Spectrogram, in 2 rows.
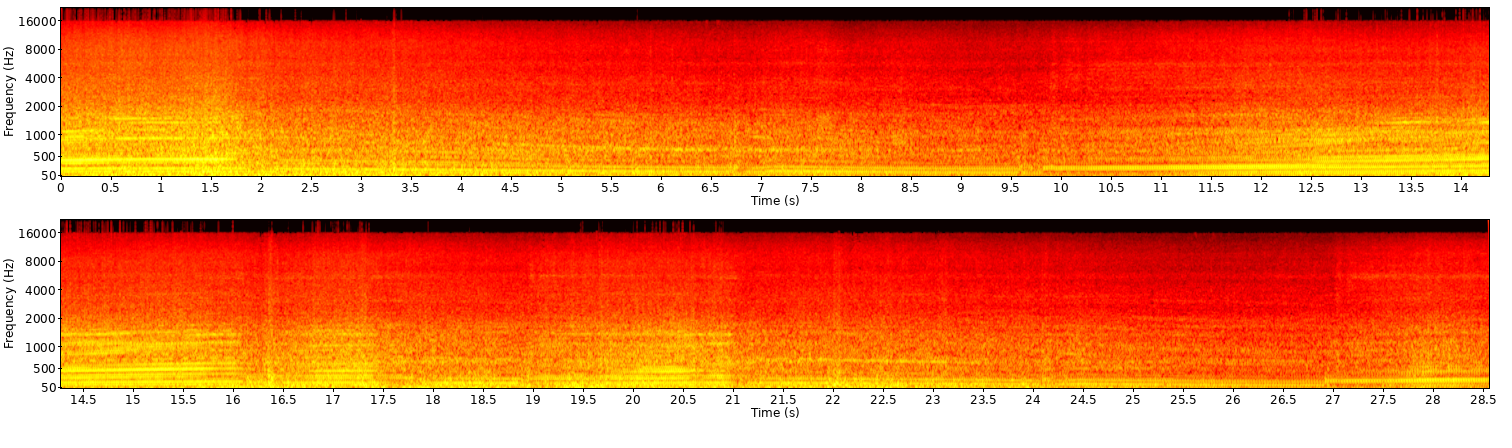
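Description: Aprilia Tuono 660's parallel-twin engine heard from the rider's seat: the note falls for several seconds as the bike slows, then climbs steadily for about six seconds as it accelerates, dips and rises in short steps through gear changes, and falls again before a short rise near the end, over a constant rush of wind.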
